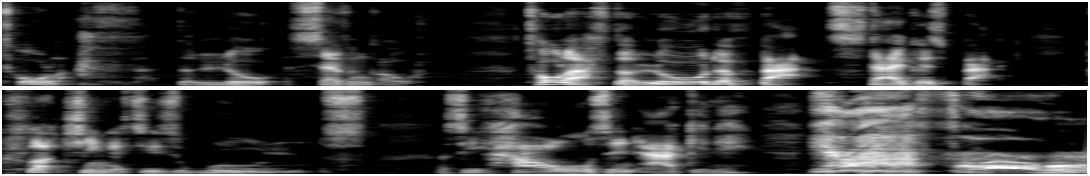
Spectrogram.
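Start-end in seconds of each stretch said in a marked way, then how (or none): 9.5-10.9 very high-pitched hissing voice. Narrator voices Tolef, the Lord of Bats, wounded, hissing through fangs. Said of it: "he hisses through the mesh of fangs".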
